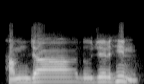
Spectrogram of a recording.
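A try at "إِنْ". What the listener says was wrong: হামজা টান হয় না, হামজা। ইন। ইয়া দু যাওয়ার যখন থাকতো তখন ইয়ান হতো, ইয়া দুজের ইন।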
